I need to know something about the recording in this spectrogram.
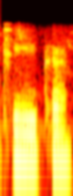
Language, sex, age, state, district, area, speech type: Hindi, male, 30-45, Uttar Pradesh, Mau, rural, conversation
